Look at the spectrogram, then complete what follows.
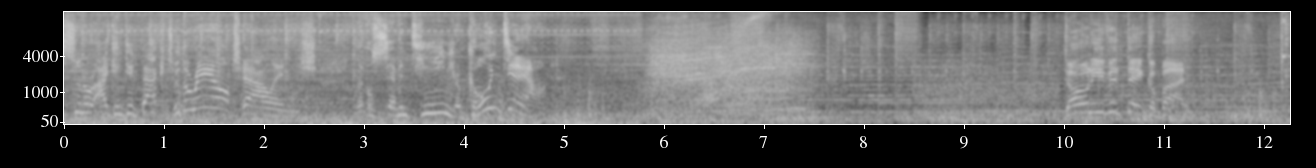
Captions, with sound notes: THE SOONER I CAN GET BACK TO THE REAL CHALLENGE! LEVEL 17, YOU'RE GOING DOWN! (JETS SHRIEK) DON'T EVEN THINK ABOUT IT.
